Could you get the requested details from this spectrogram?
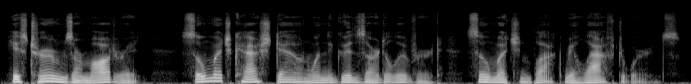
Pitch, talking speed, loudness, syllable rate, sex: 100 Hz, 155 wpm, -20 LUFS, 4.7 syllables/s, male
